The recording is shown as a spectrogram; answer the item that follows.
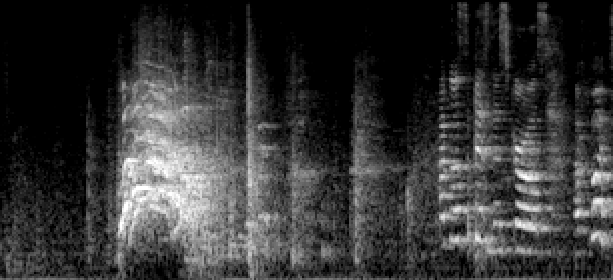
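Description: A loud vocal outburst about a second in, a voice shouting with its pitch bending up and down for under a second, then speaking voices from about four seconds in.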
